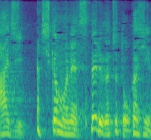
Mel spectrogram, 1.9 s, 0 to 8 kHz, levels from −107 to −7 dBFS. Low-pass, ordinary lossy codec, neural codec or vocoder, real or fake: none; none; none; real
